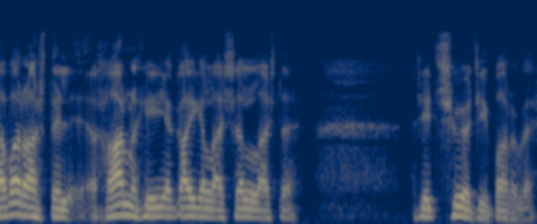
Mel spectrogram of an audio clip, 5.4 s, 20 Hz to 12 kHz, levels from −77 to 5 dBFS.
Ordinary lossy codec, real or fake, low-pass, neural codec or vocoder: none; real; 7.2 kHz; none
